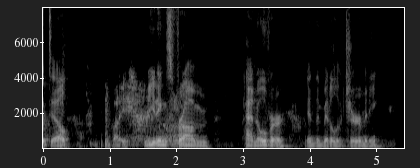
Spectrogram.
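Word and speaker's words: Hannover: See, in English they say Hanover, but then I've adopted the German saying it's Hanover. You hit the second syllable harder.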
